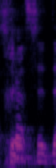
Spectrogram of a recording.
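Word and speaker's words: Chesed (חסד): hesed or hesed, I can't remember how it's pronounced. – Chesed. – That's right. Yep, we get the chesed.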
